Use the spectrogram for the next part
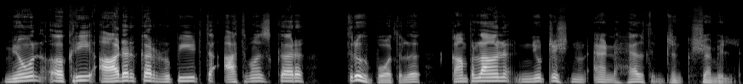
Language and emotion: Kashmiri, neutral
